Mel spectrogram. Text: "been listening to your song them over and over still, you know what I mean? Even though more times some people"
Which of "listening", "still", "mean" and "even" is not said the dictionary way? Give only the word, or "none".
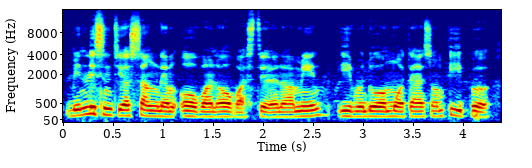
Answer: listening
